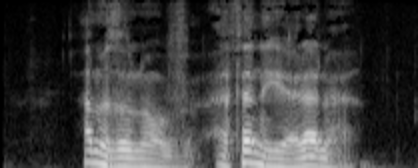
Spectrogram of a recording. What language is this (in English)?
Kabyle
